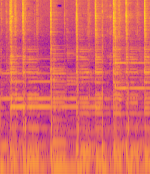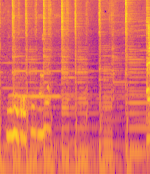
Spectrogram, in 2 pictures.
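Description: Acoustic guitar played fingerstyle: a plucked melody over bass notes, with sharp note attacks and ringing tones.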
